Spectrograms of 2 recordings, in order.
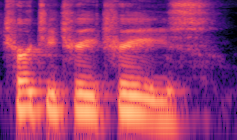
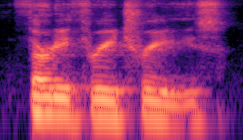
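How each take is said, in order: First: It is said in a Cork accent. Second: It is said in the speaker's usual accent.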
